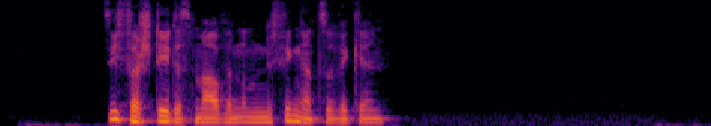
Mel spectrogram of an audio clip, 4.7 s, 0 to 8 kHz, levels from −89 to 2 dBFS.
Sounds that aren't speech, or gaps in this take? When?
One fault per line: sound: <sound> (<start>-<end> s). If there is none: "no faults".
no faults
